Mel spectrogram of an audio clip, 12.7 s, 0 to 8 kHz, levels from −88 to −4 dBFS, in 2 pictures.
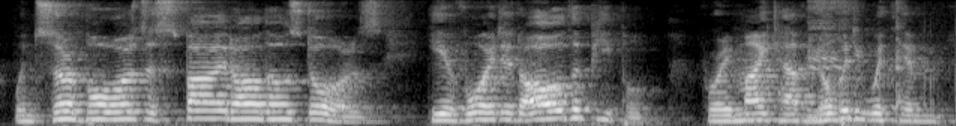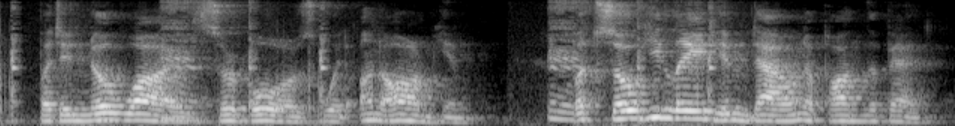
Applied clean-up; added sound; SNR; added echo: none; Fart; 13 dB; reverberation time 0.7 s.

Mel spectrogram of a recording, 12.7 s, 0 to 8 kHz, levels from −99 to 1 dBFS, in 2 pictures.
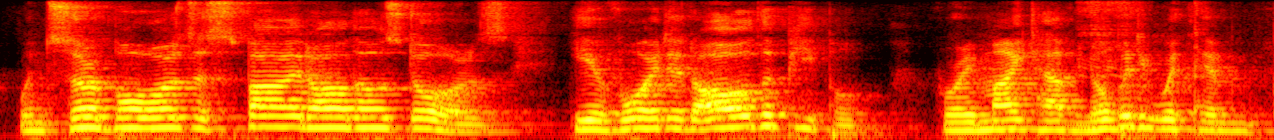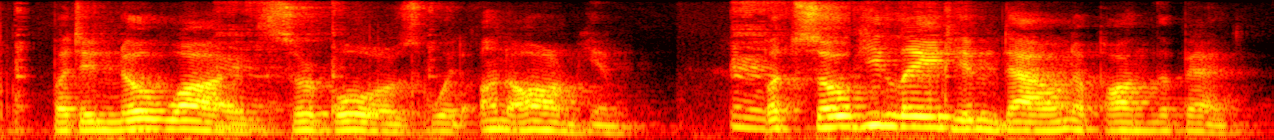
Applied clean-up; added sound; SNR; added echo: neural separator model SepFormer DNS4.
